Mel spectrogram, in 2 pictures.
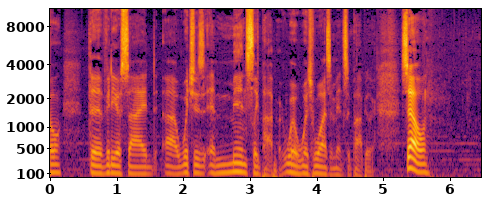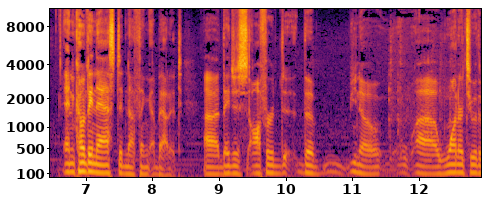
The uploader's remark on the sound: Sits in the back of his car. Shoots an entire show on his phone that only falls nine times.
